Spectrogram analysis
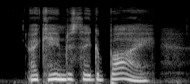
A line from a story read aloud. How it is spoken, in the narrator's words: Elizabeth said breathlessly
